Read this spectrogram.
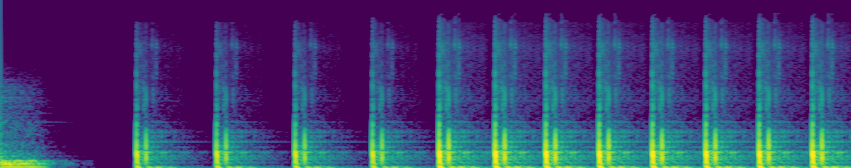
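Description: Footsteps hurry across hard ground, getting quicker.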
